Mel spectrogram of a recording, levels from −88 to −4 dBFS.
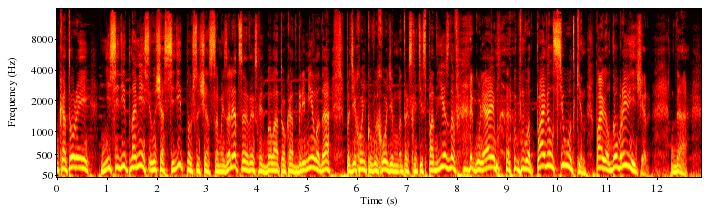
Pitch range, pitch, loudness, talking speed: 140-210 Hz, 165 Hz, -25 LUFS, 150 wpm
